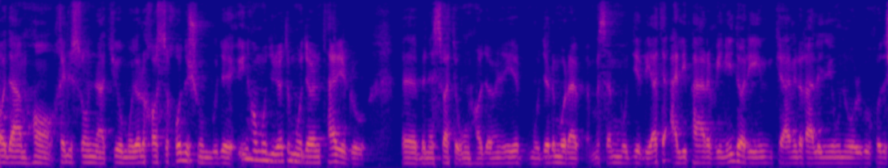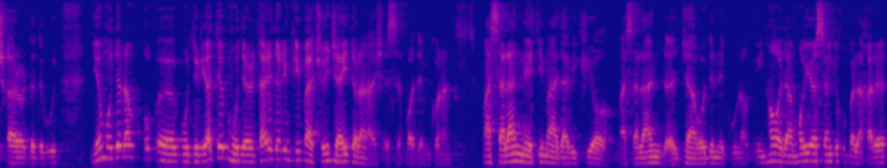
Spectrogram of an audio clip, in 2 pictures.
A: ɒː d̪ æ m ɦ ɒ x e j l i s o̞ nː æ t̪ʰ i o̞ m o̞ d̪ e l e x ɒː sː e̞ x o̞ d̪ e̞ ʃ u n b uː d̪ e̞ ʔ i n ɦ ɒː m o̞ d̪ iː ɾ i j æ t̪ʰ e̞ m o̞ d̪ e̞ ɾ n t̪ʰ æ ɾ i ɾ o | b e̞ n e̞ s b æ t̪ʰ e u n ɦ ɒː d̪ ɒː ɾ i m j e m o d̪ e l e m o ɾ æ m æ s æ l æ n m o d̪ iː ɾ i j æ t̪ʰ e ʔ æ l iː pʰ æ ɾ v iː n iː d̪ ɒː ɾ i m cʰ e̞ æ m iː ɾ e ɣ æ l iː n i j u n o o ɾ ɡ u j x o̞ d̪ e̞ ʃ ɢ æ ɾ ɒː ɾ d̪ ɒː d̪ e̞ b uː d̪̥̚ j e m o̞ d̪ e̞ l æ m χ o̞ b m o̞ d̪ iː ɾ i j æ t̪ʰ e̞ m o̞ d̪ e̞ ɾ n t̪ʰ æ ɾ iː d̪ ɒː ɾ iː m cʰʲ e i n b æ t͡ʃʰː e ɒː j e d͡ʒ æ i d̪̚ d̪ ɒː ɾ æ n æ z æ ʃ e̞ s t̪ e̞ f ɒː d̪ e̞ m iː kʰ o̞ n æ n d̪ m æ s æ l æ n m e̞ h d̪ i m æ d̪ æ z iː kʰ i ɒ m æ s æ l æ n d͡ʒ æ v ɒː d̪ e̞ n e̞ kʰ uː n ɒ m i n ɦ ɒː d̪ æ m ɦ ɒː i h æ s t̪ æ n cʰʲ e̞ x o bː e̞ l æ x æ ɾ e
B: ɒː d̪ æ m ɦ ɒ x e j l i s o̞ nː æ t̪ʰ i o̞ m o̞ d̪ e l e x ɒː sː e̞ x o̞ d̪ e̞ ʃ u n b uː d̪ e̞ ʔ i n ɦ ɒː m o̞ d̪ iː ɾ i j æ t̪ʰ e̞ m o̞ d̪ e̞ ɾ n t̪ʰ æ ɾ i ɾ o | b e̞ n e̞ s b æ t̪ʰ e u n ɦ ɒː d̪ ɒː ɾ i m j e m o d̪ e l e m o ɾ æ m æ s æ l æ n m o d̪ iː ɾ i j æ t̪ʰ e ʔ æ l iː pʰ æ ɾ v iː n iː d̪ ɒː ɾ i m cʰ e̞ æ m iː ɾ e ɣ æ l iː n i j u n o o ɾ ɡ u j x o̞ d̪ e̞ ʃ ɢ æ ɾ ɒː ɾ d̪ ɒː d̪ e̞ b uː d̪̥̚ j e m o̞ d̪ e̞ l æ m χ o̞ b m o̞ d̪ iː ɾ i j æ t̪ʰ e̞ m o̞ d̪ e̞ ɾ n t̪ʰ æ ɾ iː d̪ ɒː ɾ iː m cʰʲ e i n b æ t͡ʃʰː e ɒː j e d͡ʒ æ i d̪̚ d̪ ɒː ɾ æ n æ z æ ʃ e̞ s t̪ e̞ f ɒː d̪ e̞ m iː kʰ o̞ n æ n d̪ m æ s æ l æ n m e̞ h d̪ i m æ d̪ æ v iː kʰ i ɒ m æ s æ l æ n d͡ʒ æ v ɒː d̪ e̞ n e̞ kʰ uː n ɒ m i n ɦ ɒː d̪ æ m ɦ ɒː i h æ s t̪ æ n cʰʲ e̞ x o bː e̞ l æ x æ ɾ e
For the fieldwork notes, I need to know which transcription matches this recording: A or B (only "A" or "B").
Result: B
